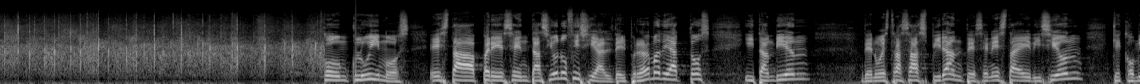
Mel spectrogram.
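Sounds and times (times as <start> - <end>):
audience applause, an ovation: 0.0 - 3.3
speech: 3.2 - 11.3.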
